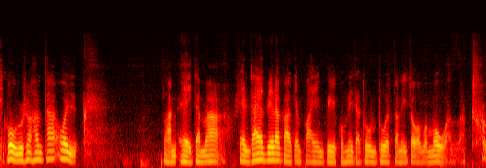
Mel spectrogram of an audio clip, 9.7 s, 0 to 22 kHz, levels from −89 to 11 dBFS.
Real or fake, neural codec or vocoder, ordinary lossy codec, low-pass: fake; codec, 16 kHz in and 24 kHz out, 0.8 kbps, FocalCodec, streaming, 65536 codes; none; 10.8 kHz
